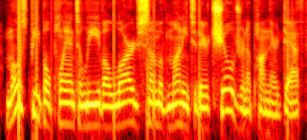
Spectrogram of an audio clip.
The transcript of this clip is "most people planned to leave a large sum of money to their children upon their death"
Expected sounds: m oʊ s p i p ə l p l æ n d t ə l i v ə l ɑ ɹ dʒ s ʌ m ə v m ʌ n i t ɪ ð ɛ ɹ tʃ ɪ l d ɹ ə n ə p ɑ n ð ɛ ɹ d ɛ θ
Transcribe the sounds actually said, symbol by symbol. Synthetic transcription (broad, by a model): m oʊ s p i p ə l p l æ n t ə l i v ə l ɑ ɹ dʒ s ʌ m ə v m ʌ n i t ɪ ð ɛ ɹ tʃ ɪ l d ɹ ə n ə p ɑ n ð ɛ ɹ d ɛ θ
